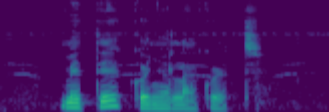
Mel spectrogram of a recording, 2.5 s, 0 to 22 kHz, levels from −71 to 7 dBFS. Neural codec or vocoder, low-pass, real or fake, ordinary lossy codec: none; none; real; none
